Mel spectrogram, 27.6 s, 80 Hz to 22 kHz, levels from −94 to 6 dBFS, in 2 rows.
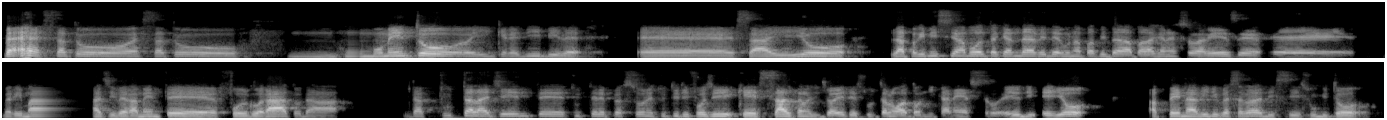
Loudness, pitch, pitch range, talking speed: -28 LUFS, 115 Hz, 110-125 Hz, 125 wpm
